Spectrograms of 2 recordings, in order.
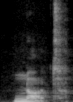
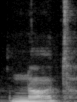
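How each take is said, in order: First: "not" with a rounded short o; British pronunciation. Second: "not" as naht, open ah vowel; American pronunciation. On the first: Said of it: "in British". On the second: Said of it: "in America". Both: Shown as a demonstration.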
